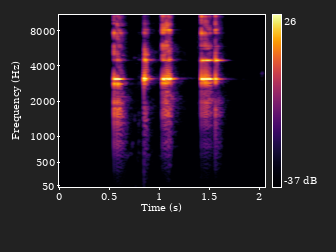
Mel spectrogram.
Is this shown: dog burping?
no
